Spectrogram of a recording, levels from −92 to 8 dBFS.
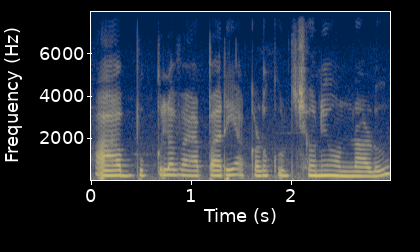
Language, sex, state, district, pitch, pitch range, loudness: Telugu, female, Telangana, Hyderabad, 235 Hz, 230-245 Hz, -17 LUFS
